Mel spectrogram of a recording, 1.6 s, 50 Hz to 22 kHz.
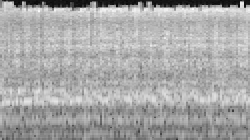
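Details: Toro Wheel Horse 266-H mower with a 26 hp Kohler V-twin and 475 hours, cranked without fuel on first battery hookup: quick, even starter chugging for about 1.5 seconds. Sounds healthy. Normal starter cranking.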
